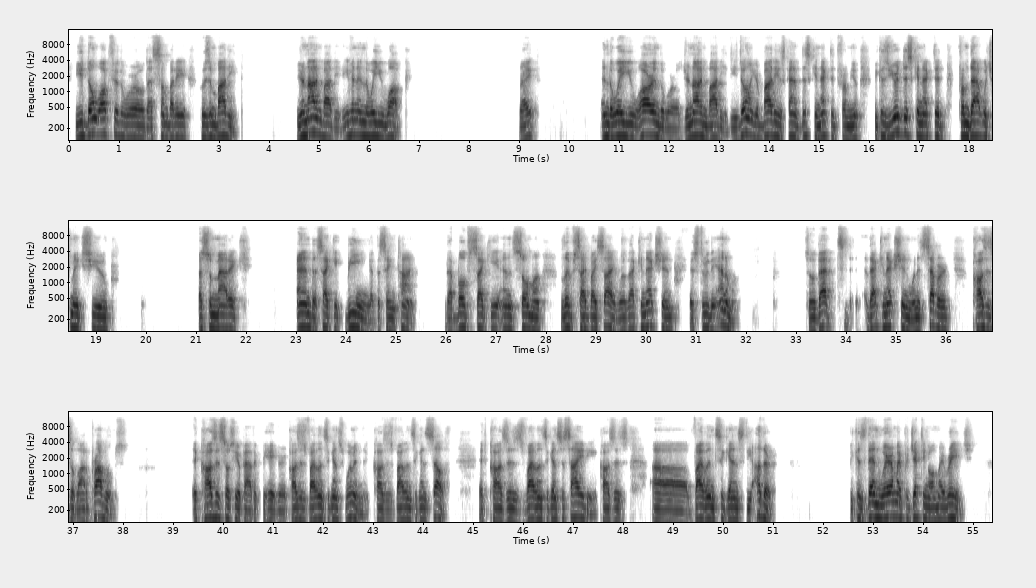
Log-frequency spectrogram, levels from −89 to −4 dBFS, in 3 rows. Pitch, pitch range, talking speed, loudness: 115 Hz, 110-125 Hz, 130 wpm, -26 LUFS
